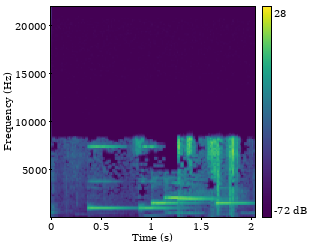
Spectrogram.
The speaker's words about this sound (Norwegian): Ja, det kommer litt telefoner innimellom her, men det får bare våge seg.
